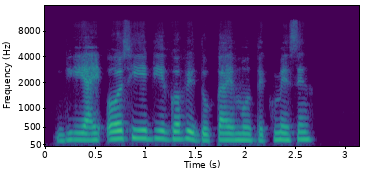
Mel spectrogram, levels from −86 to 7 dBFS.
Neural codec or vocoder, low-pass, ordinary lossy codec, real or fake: codec, 16 kHz in and 24 kHz out, 0.6 kbps, FocalCodec, streaming, 2048 codes; 10.8 kHz; none; fake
